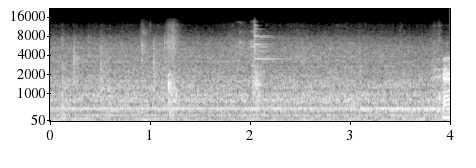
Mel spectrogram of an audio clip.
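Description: Steady low hum with a faint constant tone, with one faint tap about a second in.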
